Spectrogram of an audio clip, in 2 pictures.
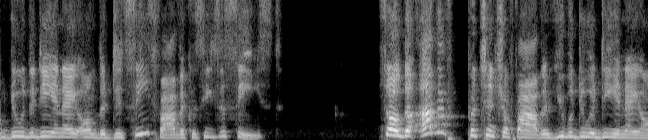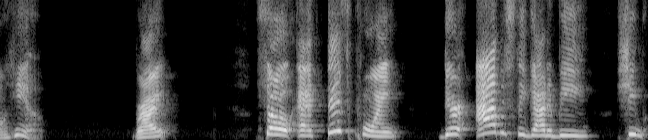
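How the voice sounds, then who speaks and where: A woman's voice: sits high, a bit bright. A woman giving casual, opinionated commentary as a reaction host, talking emphatically and colloquially with frequent rhetorical questions.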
